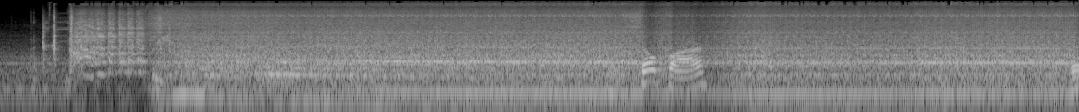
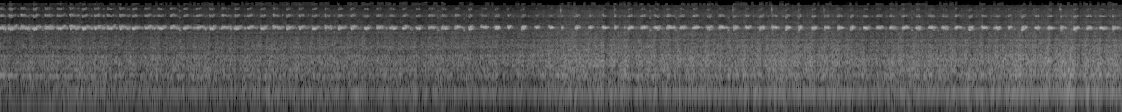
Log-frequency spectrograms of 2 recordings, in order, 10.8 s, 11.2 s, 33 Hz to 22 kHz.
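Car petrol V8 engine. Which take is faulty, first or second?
second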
